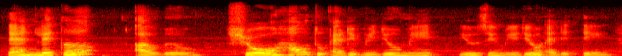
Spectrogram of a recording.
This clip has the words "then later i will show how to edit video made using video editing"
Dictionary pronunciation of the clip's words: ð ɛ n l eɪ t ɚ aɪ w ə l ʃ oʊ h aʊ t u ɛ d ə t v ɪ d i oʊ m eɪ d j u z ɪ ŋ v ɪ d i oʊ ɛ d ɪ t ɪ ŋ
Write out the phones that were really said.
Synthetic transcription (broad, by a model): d ɛ n l eɪ t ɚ aɪ w ə l ʃ oʊ h aʊ t u ɛ d ə t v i d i oʊ m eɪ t j u z ɪ ŋ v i d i oʊ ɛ d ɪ t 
